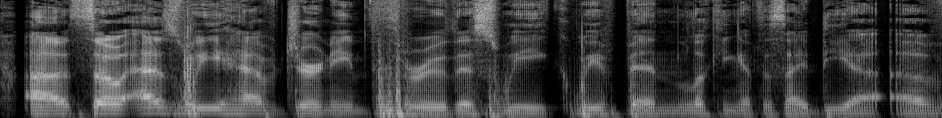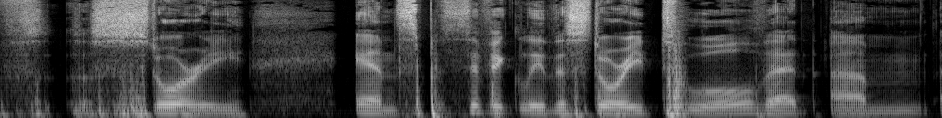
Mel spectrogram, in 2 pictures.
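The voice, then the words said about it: Voice affected by illness. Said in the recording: “both COVID and lots of other stuff ... I've heard of lots and lots of people who are sick ... while this one's not fun ... I will apologize for what my voice sounds like”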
